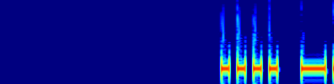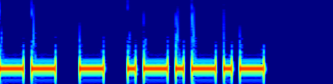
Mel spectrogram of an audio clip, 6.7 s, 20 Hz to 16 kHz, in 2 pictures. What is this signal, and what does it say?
Morse code, heard as a keyed tone, about 15 wpm, 700 Hz. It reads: HOT.
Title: 4x Word-Spacing - Sentences from Top 500 Words - 15wpm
